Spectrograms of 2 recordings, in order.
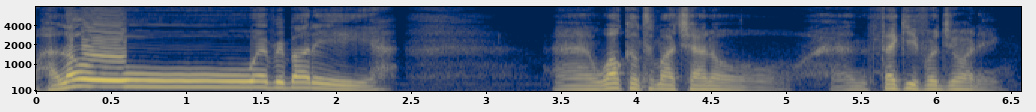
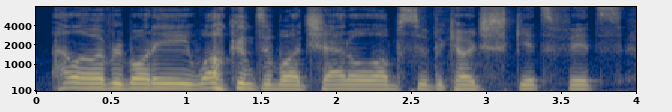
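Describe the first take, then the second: First: Abs's intro. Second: Loud, slightly raised greeting to viewers; channel intro attempt. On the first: Retold or imitated. YouTuber borrowing another host's magic, booming showman's intro. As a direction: open with a booming stretched greeting, then ease down. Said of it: "steal Ab's magic and just go". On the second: Shown as a demonstration. YouTuber greeting viewers with a practice intro, loud channel welcome. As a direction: belt out a channel welcome, evenly. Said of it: "That never gets easier. We'll work on that".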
